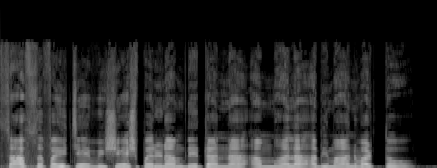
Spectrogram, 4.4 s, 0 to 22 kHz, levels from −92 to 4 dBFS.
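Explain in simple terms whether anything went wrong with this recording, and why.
Nothing went wrong with this speech recording that a listener can pick out. At no point does the sound break or change in a way that would point to a technical problem.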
